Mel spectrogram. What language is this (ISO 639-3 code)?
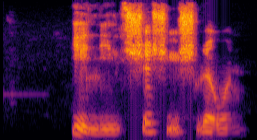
kab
